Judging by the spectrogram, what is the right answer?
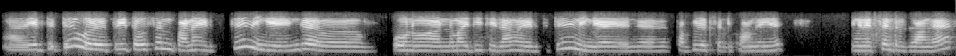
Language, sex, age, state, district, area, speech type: Tamil, female, 45-60, Tamil Nadu, Sivaganga, rural, conversation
